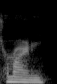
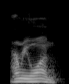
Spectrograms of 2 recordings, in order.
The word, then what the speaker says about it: Hermione: From what I've heard, he he also did not know how to pronounce Hermione. I don't remember that. apparent to be honest it was probably in the first book or maybe the first couple where he did Hermy Hermy one or her own I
